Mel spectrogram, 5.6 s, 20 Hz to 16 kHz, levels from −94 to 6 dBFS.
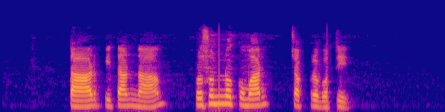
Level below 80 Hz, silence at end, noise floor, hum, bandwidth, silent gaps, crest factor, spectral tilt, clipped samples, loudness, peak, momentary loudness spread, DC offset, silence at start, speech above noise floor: -62 dBFS; 1.25 s; -81 dBFS; none; 7.2 kHz; none; 18 dB; -6.5 dB/octave; under 0.1%; -19 LUFS; -2 dBFS; 14 LU; under 0.1%; 0.9 s; 62 dB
